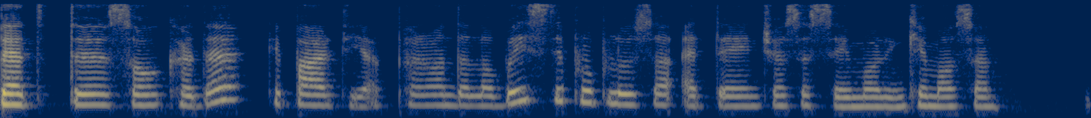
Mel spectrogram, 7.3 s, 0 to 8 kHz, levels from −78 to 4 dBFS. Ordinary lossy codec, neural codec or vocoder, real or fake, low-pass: MP3, 64 kbps; codec, 16 kHz, 0.4 kbps, LongCat-Audio-Codec; fake; 7.2 kHz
